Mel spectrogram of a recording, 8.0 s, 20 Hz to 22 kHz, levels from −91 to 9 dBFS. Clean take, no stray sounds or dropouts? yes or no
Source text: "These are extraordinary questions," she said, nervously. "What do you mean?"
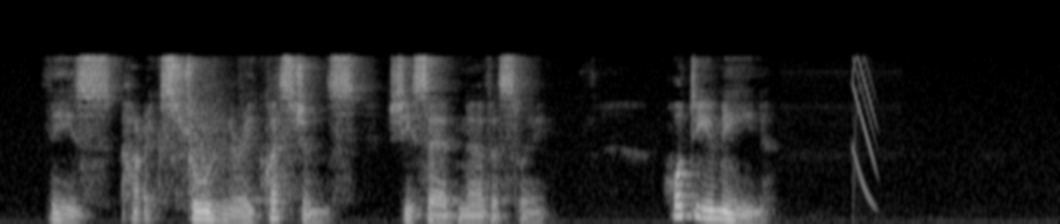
no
